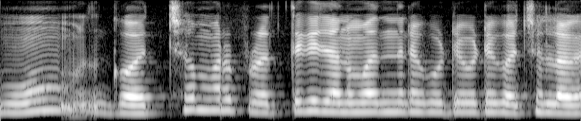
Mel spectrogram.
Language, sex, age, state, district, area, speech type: Odia, female, 60+, Odisha, Boudh, rural, spontaneous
